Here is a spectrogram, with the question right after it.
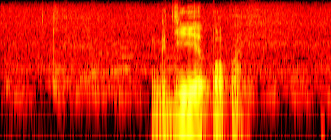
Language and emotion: Russian, neutral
